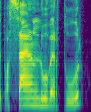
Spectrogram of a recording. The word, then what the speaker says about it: Toussaint Louverture: Tra l'altro, ecco, ricordo che una figura di spicco durante la rivolta fu uno schiavo liberato, adesso vediamo se dico bene in francese, Toussaint Louverture. – Che brava. – La mia pronuncia è terrificante.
